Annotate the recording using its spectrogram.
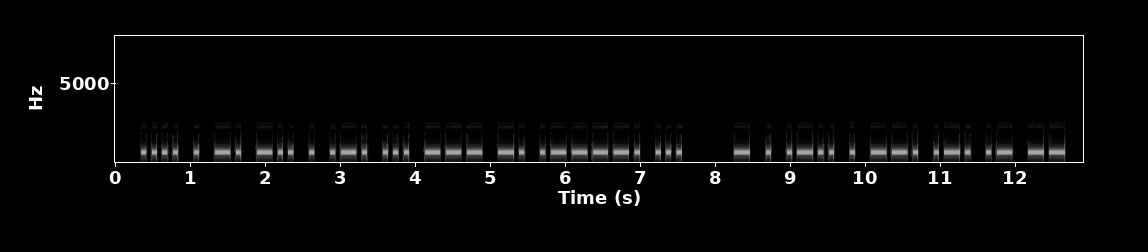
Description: Morse code, heard as a keyed tone, about 17 wpm, 700 Hz. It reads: HENDERSON'S TELEGRAM
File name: Book One / 08-Chapter 8 - 17 WPM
